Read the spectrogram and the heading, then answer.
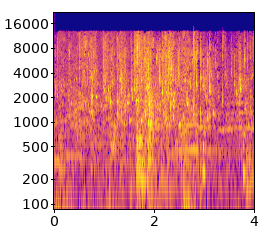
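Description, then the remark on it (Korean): Water sloshes and drips continuously as a wooden papermaking frame holding a bamboo screen is gently rocked up and down and side to side in a vat of pulp so the fibres do not clump, with steady splashing and trickling throughout and no voices. “어느 한 곳 뭉치지 않도록 나무틀을 위아래 좌우로 살살살 흔들어줍니다.”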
